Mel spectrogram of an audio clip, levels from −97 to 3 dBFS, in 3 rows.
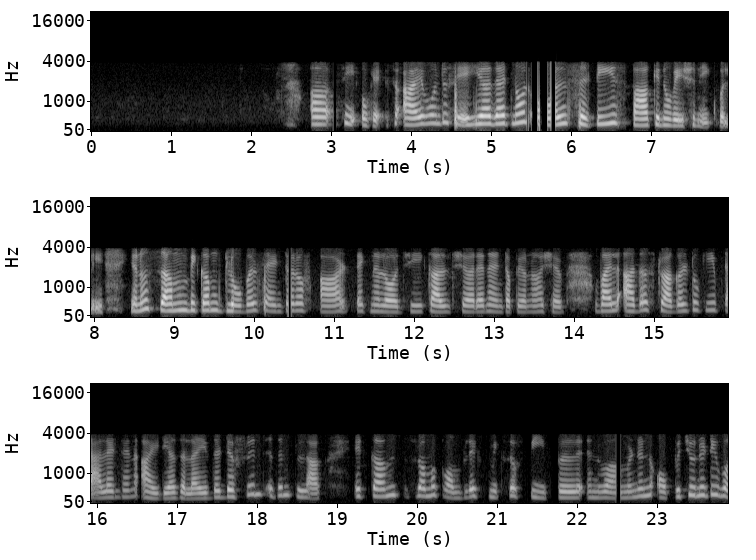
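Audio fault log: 3.02 s, 5.44 to 5.80 s, 10.42 s, 22.48 s: packet loss filled with silence. Sound drops out to dead silence with hard edges. The gaps last 40 ms, 260 ms, 40 ms and 60 ms. The 260 ms of loss is scattered across 360 ms, and its longest hole is 100 ms. Each gap is a multiple of 20 ms, which fits 20 ms packets. The receiver had nothing to play for the missing packets, so it played zeros.
9.73 to 16.48 s: input switched to a poorer device. The sound turns duller and about 10 dB quieter, with no gap at the change. The band now stops at 3.3 kHz, below the 3.7 kHz upper edge of the G.711 telephone line. A new noise floor sits about 40 dB under the signal. The likely cause is that capture moved to a weaker microphone or a headset call profile for this stretch, and then moved back.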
